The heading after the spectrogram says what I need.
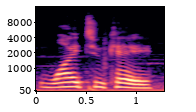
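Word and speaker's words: YIIK: these days it's some it's supposed to be pronounced Y2K as in the Y2K bug okay that is a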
